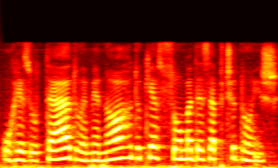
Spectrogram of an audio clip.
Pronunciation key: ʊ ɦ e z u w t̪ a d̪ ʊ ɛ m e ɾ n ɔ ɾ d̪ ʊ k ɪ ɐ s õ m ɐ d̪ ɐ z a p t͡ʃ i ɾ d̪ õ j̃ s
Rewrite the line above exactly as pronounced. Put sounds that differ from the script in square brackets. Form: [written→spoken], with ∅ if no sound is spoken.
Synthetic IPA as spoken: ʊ ɦ e z u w t̪ a d̪ ʊ ɛ m e [ɾ→∅] n ɔ ɾ d̪ ʊ k ɪ ɐ s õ m ɐ d̪ ɐ z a p t͡ʃ i [ɾ→∅] d̪ õ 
